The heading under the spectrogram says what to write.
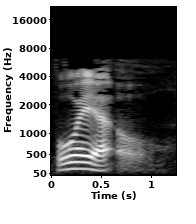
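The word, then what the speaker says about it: poieo (ποιέω): Poieo. Looks like that in the Greek, P-O-I-E, long O, poieo.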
